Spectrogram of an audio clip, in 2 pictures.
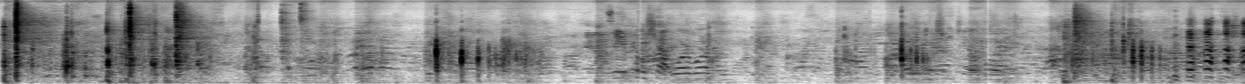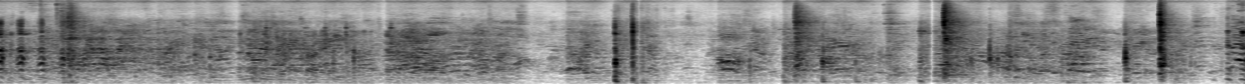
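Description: Foosball rods clack and the ball knocks sharply against the table.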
